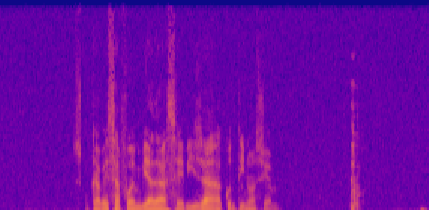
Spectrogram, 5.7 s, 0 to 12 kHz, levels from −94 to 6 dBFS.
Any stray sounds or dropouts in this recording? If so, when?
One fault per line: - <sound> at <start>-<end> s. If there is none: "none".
- dropout at 1.1-1.2 s
- cough at 4.7-4.9 s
